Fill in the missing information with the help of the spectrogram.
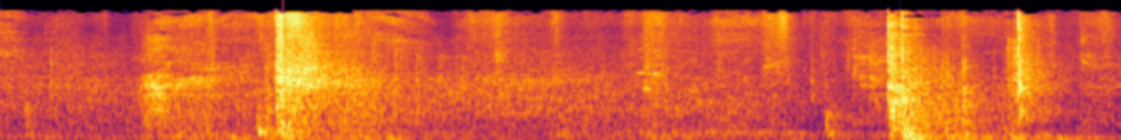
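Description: A metal mesh security storm door and a house door being opened and banging shut, with two loud bangs, about two seconds in and again near the end, and lighter knocks and rattles between.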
